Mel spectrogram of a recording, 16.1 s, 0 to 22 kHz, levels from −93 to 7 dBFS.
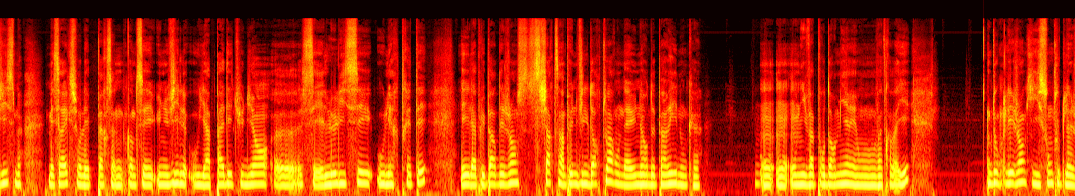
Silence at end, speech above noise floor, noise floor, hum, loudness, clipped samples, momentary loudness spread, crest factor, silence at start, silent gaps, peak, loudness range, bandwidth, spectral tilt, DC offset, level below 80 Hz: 0 s; 42 dB; -54 dBFS; none; -12 LUFS; under 0.1%; 6 LU; 12 dB; 0 s; none; 0 dBFS; 1 LU; 16 kHz; -5.5 dB/octave; under 0.1%; -32 dBFS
